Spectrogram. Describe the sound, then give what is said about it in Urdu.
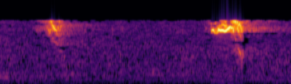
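Two short, high-pitched whistles: a brief one first, then a slightly longer, louder one a moment later, with only a faint steady hiss between them. “یہ سیٹیاں بجانے والے.”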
